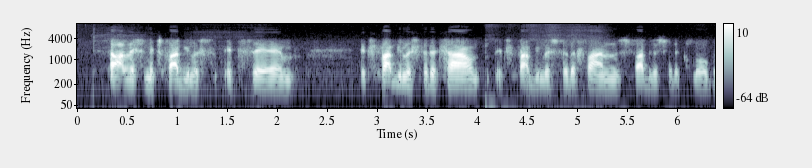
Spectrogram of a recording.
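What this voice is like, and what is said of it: Scouse Liverpool accent. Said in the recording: “I always think I'm Scouse, and people up here think I'm really broad Scouse and can't understand me... they always take a mick out of me about my accent”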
